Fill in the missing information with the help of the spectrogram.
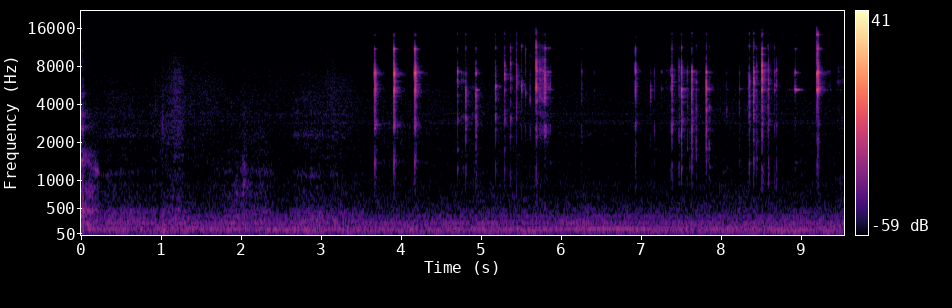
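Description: A small, solid carved onyx stone owl figurine with banded orange, brown and cream colors is held in one hand and tapped with a slim green beaded glass wand. After about three and a half seconds of faint low background hum, a quick, irregular series of sharp, bright clicking taps follows. Each tap cuts off almost instantly with no ring.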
